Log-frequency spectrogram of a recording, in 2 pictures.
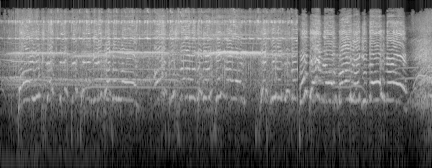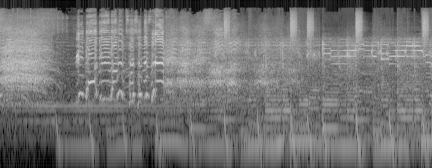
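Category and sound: crowd, crowd of protesters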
